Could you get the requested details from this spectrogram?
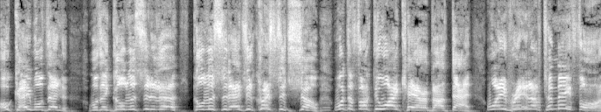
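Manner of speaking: mock mad, high, offended, indignant rant. Retelling a show host's reply to a caller: imitating Taz angry and offended. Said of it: "Taz got so offended and mad".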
